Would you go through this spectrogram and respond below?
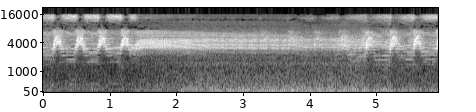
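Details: Seoul cicadas on Galsan hill, Gocheok-dong, in the height of summer. A few sharp buzzing pulses swell into a long, even, high drone, and then the pulsing resumes.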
